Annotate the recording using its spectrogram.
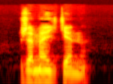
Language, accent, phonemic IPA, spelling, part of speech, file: French, France, /ʒa.ma.i.kɛn/, Jamaïcaine, noun, LL-Q150 (fra)-Jamaïcaine.wav
- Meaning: female equivalent of Jamaïcain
